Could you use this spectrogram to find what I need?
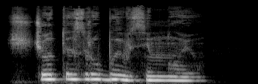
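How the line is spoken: Exhausted, weak voice. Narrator (Ukrainian): спитала я знесиленим голосом

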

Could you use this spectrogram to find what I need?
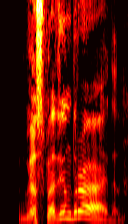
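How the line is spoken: Exaggerated surprised exclamation. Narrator (Russian): воскликнул Колм с преувеличенным удивлением

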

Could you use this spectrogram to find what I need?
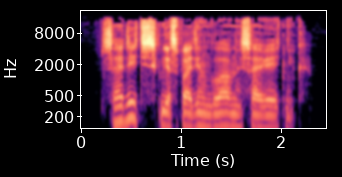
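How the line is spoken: Half-sighed speech. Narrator (Russian): не то сказал, не то вздохнул Галька

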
